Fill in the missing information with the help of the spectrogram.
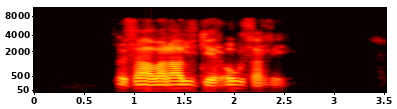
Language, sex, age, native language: Icelandic, male, 20-29, Icelandic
